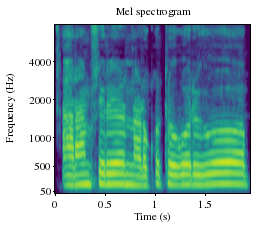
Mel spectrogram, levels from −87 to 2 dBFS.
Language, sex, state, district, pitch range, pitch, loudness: Kannada, male, Karnataka, Bijapur, 170-185 Hz, 180 Hz, -12 LUFS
